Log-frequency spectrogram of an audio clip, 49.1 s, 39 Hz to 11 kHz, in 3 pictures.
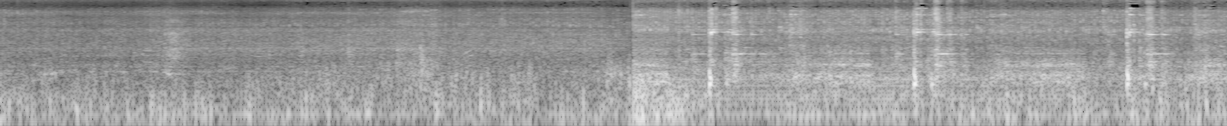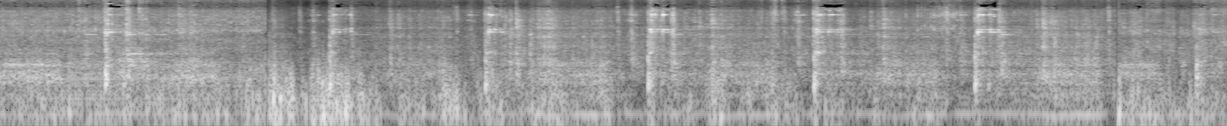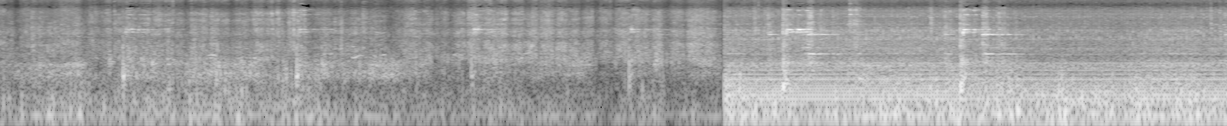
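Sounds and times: excavator engine running: 0.0s - 49.0s
pile hammer striking concrete: 9.0s - 13.5s, 14.7s - 19.2s, 20.6s - 21.3s, 22.7s - 23.5s, 24.7s - 31.3s, 42.4s - 46.6s.

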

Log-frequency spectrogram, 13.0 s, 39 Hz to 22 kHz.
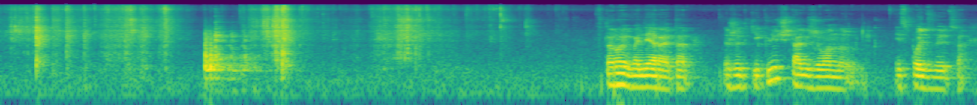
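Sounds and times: knife slicing plastic wrap: 0.0s - 2.5s, 3.3s - 6.9s
plastic film crinkling: 0.0s - 2.6s, 3.2s - 7.6s.

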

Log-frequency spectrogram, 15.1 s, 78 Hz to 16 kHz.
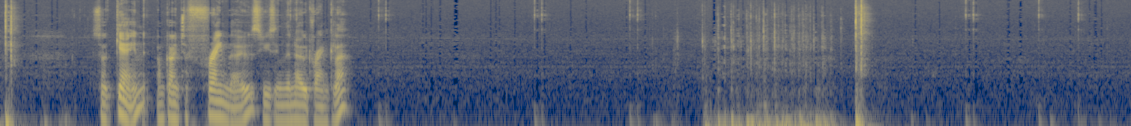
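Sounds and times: typing on computer keyboard: 9.4s - 11.6s.

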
